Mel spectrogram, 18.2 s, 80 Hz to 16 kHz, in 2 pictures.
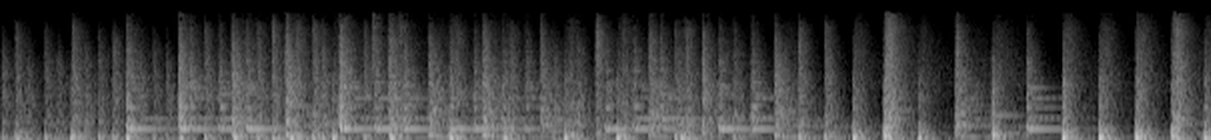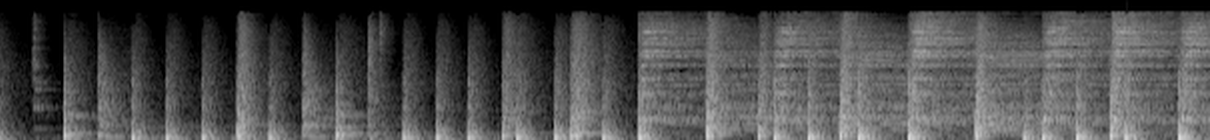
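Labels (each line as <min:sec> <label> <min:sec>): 0:00.0 Slightly hollow drum sounds transition from fast, chaotic playing to a slower, steady beat. 0:18.2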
